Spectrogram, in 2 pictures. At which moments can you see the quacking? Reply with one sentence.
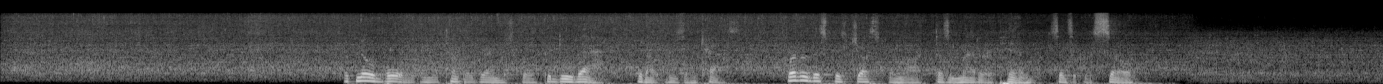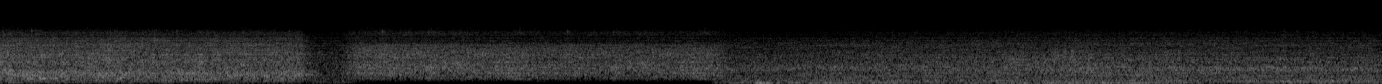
The quacking can be heard from 23.9 to 25.5 s.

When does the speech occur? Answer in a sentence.
The speech can be heard from 3.4 to 11.6 s.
